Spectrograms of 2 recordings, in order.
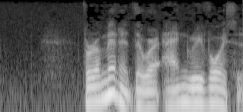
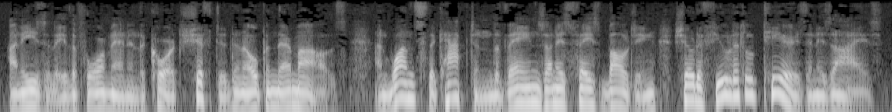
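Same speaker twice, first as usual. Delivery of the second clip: ordinary delivery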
